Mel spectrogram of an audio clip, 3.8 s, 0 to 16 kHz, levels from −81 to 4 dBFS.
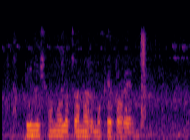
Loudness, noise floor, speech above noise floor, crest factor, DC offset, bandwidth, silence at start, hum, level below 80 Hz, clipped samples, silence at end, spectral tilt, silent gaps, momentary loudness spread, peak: -30 LUFS; -52 dBFS; 22 dB; 18 dB; under 0.1%; 7.6 kHz; 0.05 s; none; -54 dBFS; under 0.1%; 0 s; -7.5 dB/octave; none; 22 LU; -14 dBFS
